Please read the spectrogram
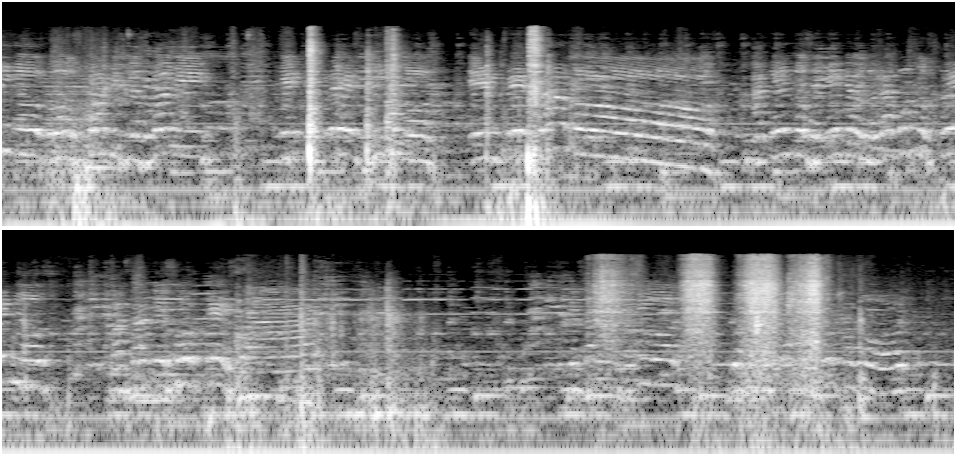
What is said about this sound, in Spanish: Voy a cerrar la ventana. Voy a cerrar las cortinas para ver si mengua un poco más el ruido, ¿ya?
